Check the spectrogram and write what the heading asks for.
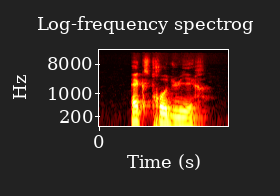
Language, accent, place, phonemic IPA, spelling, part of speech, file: French, France, Lyon, /ɛk.stʁɔ.dɥiʁ/, extroduire, verb, LL-Q150 (fra)-extroduire.wav
- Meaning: to lead out, bring out, remove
